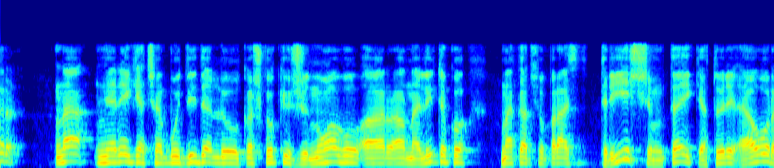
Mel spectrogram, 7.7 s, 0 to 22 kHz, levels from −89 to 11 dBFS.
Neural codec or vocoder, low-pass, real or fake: codec, 16 kHz, 2 kbps, FunCodec, trained on Chinese and English, 25 frames a second; 7.2 kHz; fake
